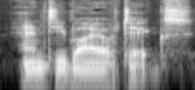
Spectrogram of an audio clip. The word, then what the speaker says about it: antibiotics: Antibiotics, which is a very interesting word because there are three I vowels in that word and they are all pronounced differently.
